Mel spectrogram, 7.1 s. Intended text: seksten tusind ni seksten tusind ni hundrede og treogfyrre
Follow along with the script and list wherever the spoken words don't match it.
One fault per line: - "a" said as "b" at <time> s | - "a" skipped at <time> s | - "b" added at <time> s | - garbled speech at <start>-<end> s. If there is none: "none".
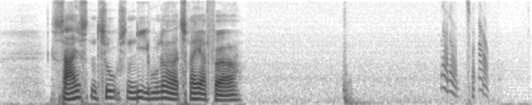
- "seksten tusind ni" skipped at 2.0 s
